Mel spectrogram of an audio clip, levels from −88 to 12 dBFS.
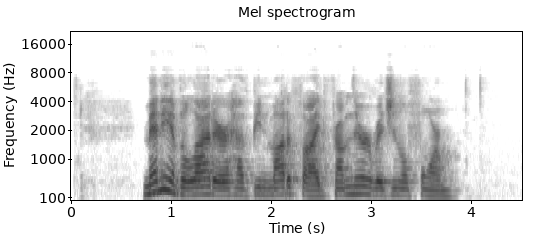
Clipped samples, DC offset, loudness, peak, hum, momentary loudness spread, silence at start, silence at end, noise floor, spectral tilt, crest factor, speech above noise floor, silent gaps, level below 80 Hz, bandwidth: under 0.1%; under 0.1%; -17 LUFS; -2 dBFS; none; 10 LU; 0.75 s; 0.7 s; -60 dBFS; -5.5 dB/octave; 16 dB; 43 dB; none; -62 dBFS; 7.8 kHz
